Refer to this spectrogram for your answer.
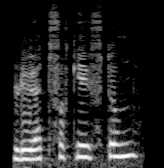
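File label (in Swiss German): "bluetvergiftung", Alsatian; medecine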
